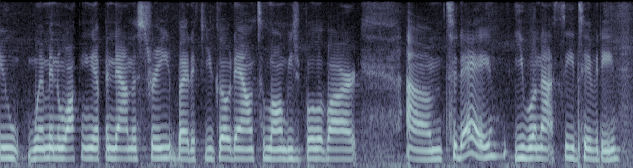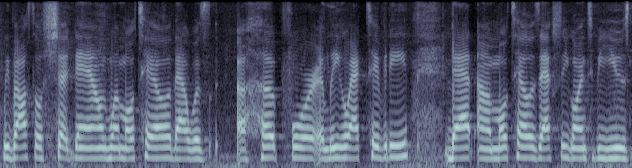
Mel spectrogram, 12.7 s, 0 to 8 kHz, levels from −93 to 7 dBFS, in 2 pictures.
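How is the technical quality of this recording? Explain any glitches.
The recording has two glitches close together, just under the 6-second mark, heard against a call-quality signal with nothing above 8 kHz, which fits a wideband call codec such as G.722.

Skip ahead, at 5.78 s: playback jumps forward with no gap filled, so roughly 0.7 s of audio is simply missing. That stretch was dropped while later audio was already queued, leaving the two sides of the jump joined almost directly.

Jitter buffer speed-up, from 5.88 to 7.55 s: the buffer still held more audio than its target, so it trimmed short pitch-period pieces repeatedly, about 150 ms in total. The sound runs at 107% speed at unchanged pitch and comes across slightly hurried.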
